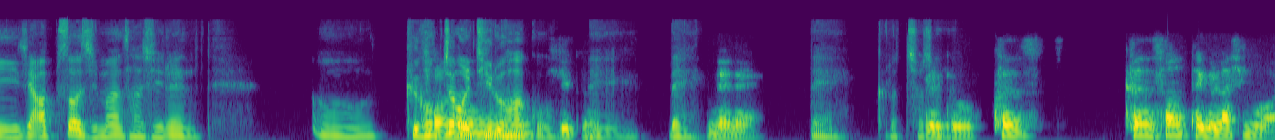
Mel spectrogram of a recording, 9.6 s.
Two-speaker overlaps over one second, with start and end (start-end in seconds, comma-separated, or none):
3.2-4.6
